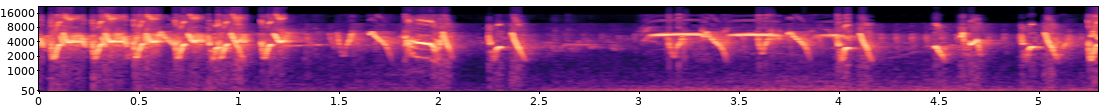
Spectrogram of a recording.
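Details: High, sharp chirps and downslurred whistles from a cible bird used as a lure, delivered in dense bursts with a quieter pause near two seconds and a low hum underneath.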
